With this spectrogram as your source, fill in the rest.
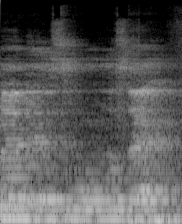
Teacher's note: Tak marbutah. Ketika dibaca waqaf maka dia menjadi huruf ha. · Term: ta marbutah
